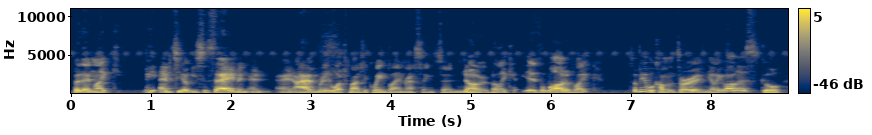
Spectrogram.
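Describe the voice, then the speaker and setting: An Australian man from the west of the country, talking casually as a podcast co-host. He is blunt and opinionated, with freely dropped swear words and a ranting flow, and his voice sits at an ordinary middle pitch. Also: brisk. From Western Australia.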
